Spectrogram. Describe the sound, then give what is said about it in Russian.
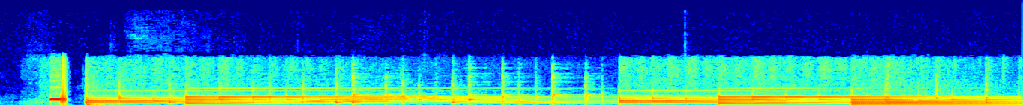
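Telephone tones while dialing an extension number: a brief sharp beep, then long, steady electronic tones that shift pitch a few times, heard alone without voices. “Если вы знаете внутренний номер сотрудника, нажмите решетку и номер абонента.”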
